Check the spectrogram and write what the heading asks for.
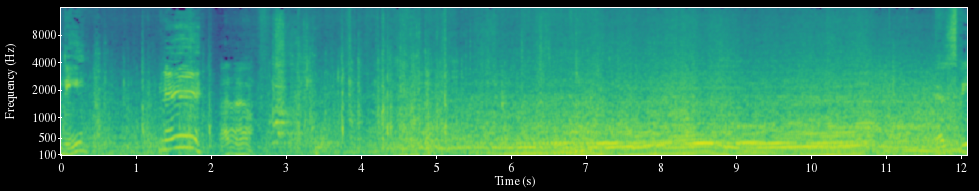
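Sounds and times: pickup engine accelerating: 3.2 - 12.0.

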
